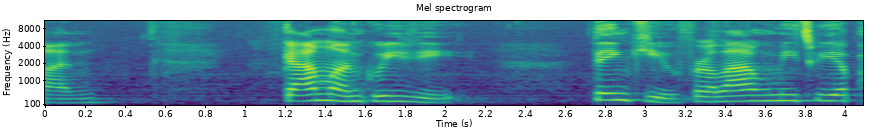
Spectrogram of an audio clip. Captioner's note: foreign language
